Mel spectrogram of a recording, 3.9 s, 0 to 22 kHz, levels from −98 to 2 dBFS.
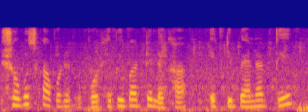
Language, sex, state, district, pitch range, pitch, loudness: Bengali, female, Tripura, West Tripura, 195-240 Hz, 215 Hz, -16 LUFS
